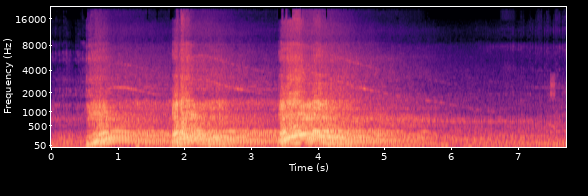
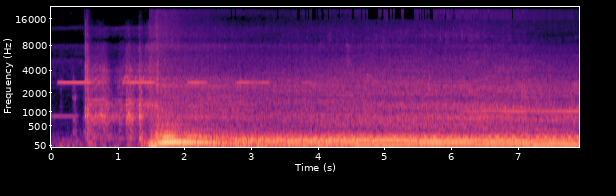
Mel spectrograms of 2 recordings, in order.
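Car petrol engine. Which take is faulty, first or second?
first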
